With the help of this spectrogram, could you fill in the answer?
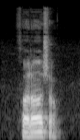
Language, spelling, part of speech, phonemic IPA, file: Moroccan Arabic, فراشة, noun, /fa.raː.ʃa/, LL-Q56426 (ary)-فراشة.wav
- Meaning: butterfly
